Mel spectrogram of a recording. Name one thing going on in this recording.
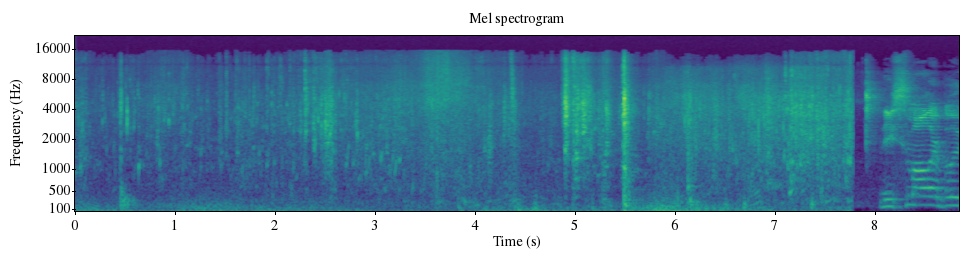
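Wind rumbles across the water outdoors.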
